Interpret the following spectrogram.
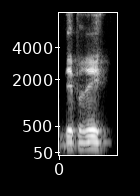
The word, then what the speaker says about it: debris: Debris. No, sorry, debris, because we pronounce the S.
